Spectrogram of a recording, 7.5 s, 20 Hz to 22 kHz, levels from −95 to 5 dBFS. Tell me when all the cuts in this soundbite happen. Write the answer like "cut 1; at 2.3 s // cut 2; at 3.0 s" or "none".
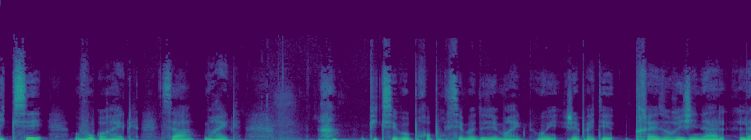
cut 1; at 1.0 s // cut 2; at 2.0 s // cut 3; at 4.4 s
